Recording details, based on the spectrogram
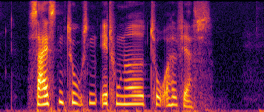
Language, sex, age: Danish, female, 28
